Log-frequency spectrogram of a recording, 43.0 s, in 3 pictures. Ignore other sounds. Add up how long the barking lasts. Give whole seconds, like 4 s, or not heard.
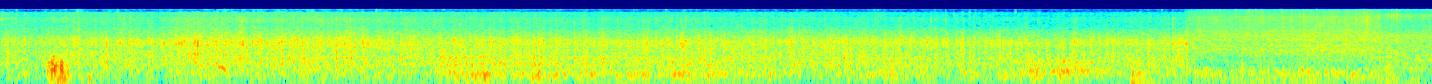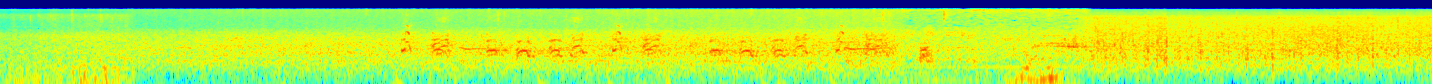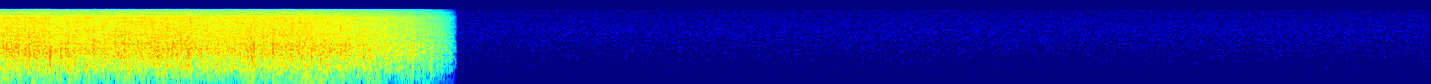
6 s.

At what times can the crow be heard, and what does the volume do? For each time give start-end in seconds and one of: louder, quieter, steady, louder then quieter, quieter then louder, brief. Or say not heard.
not heard.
